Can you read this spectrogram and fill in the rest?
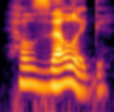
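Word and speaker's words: gezellig: welcoming close it's uh let me try and say it helig I wasn't even close but it's spelled with a G so g e z e l l i g anyway so they have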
